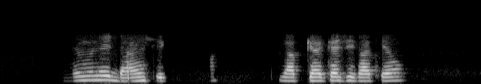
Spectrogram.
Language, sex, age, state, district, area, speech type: Hindi, male, 18-30, Madhya Pradesh, Harda, urban, conversation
